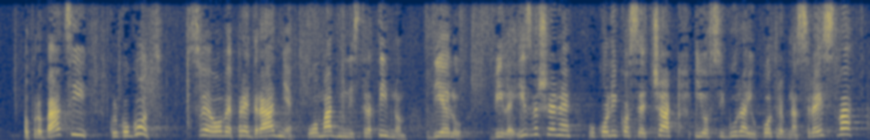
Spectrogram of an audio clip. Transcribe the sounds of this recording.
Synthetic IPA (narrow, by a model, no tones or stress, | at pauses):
o̞pɾo̞baːt̪sijiko̞liko̞ɡo̞d̪ | sʋe̞o̞ʋe̞pɾe̞d̪ɾaːd̪ɲe̞uoomad̪minist̪ɾat̪iʋno̞m | d̪jeːlu | bile̞ʔizʋr̩ʃe̞ne̞uko̞liko̞se̞t͡ʃakio̞siɡuɾajupo̞t̪ɾe̞bnasɾet̪st̪ʋa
